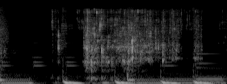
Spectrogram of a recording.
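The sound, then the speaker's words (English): OE malt liquor glugs from a bottle into a big glass over ice, a steady splashing pour broken by several deep, rhythmic gulping bursts, with no talking. “Motherfucking ass in here drinking this shit. With a big ass glass. Yep. On ice.”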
